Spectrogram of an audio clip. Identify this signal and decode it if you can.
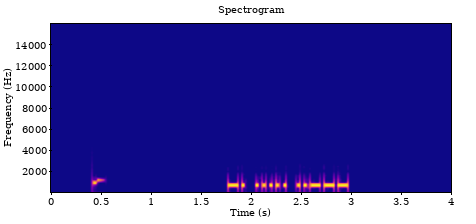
Morse code, heard as a keyed tone, about 34 wpm, 700 Hz. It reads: N52
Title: Common Cut Numbers - 3-Digit 35wpm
